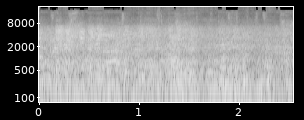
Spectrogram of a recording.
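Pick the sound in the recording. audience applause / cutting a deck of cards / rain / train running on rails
train running on rails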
